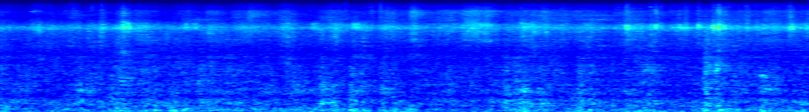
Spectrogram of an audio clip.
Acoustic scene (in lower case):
subway train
